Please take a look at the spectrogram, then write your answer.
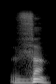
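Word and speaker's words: vingt: V-I-N-G-T. Mais on ne prononce ni le G ni le T. Ah oui, juste 20. Comme le vin qu'on boit. Exactement, le même son. 20. Court et nasal.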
